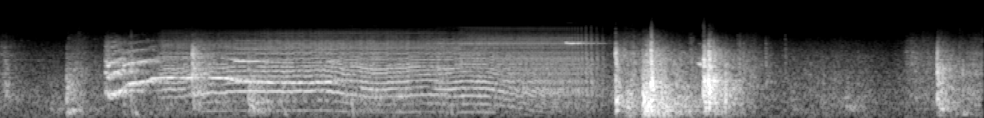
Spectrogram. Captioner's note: door creaking, shutting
